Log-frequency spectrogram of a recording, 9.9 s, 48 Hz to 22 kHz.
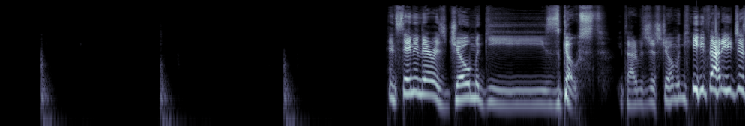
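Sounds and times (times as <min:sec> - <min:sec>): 
heavy knocks on a door: 0:03.8 - 0:04.1
speech: 0:05.2 - 0:09.9.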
